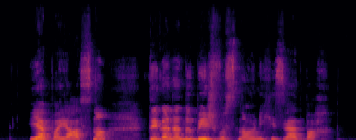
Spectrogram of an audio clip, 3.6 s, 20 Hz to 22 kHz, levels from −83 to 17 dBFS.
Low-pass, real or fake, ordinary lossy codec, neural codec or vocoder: none; fake; none; vocoder, 44.1 kHz, 128 mel bands every 256 samples, BigVGAN v2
